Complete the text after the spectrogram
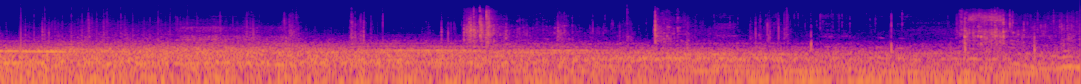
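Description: A campfire crackles and pops nearby.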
